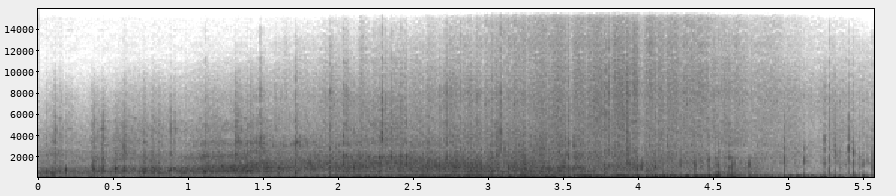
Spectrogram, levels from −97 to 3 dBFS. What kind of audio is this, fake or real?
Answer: fake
